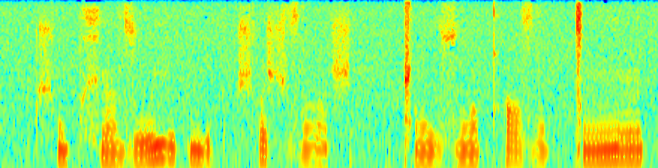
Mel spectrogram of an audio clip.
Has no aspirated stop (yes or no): no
